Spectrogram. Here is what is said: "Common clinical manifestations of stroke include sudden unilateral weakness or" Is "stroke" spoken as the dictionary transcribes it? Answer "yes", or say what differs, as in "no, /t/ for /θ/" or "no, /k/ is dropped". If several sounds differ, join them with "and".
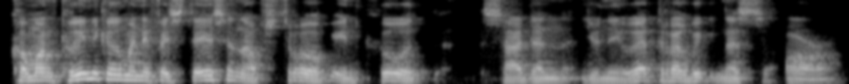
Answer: yes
